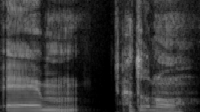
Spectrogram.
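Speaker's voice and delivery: ordinary talk, nothing marked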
